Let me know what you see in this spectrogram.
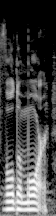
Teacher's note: you don't pronounce the consonant at the end of the word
